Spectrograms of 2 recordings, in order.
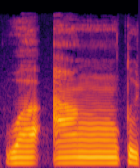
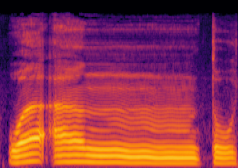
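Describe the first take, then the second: First: The n becomes a full ng sound. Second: The n is softly hidden with light nasal sound. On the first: The speaker calls it wrong. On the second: The speaker calls it right. "samarnya lebih dominan daripada dengungnya"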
